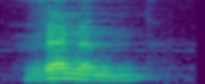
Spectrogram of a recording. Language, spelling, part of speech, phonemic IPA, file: Dutch, wennen, verb, /ˈʋɛnə(n)/, Nl-wennen.ogg
- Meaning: 1. to get used (to), to become accustomed 2. to become familiar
